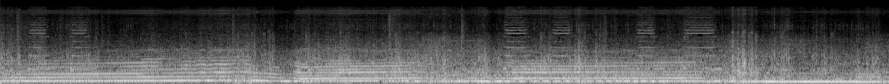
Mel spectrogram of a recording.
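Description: Renault Clio Williams rally car's 2.0-litre four-cylinder engine heard from inside the cabin, pulling hard with its pitch climbing. The pitch drops about two and a half seconds in as it changes up, climbs again, and the note breaks up near the end.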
